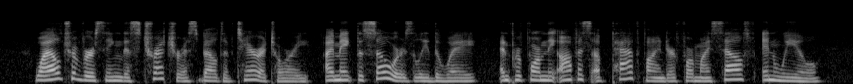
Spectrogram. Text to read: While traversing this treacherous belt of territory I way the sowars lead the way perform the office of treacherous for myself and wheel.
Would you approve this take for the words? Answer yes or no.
no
